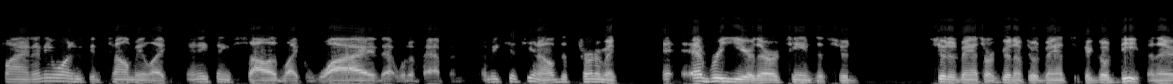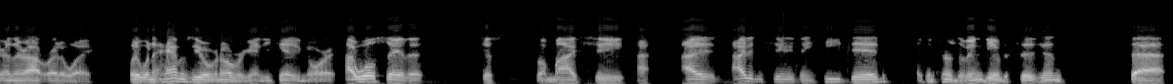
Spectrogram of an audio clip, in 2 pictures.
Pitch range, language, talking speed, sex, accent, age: 95-115 Hz, English, 215 wpm, male, American, 50-69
